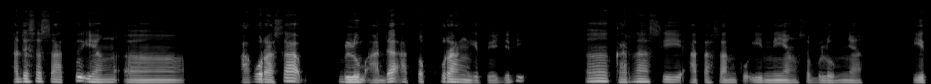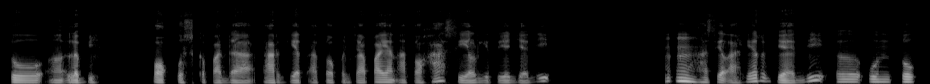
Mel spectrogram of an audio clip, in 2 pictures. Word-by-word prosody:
ada 130 Hz, +2 st, +4 dB
sesuatu 130 Hz, +2 st, +2 dB
yang, 115 Hz, -2 st, +2 dB
eee, 100 Hz, -1 st, +1 dB, 0.6 s
aku 115 Hz, +4 st, -3 dB
rasa 125 Hz, +8 st, +6 dB, 0.4 s
belum 115 Hz, -1 st, +8 dB
ada 95 Hz, -1 st, +3 dB
atau -, -, -4 dB
kurang 120 Hz, -6 st, +4 dB
gitu 90 Hz, 0 st, -7 dB
ya. -, -, -7 dB
Jadi, 165 Hz, -, -7 dB, 0.7 s
eee, 145 Hz, +1 st, +5 dB
karena 125 Hz, +3 st, +1 dB
si 115 Hz, -2 st, -3 dB
atasanku 100 Hz, 0 st, -5 dB
ini 100 Hz, -1 st, +2 dB
yang 95 Hz, -, -5 dB
sebelumnya 95 Hz, 0 st, -4 dB, 0.5 s
itu, 100 Hz, -2 st, +2 dB
eee, 95 Hz, +1 st, -5 dB
lebih 95 Hz, -1 st, +1 dB, 0.6 s
fokus -, -, 0 dB
kepada 85 Hz, 0 st, -3 dB
target 95 Hz, -1 st, -1 dB
atau -, -, -7 dB
pencapaian 100 Hz, +3 st, 0 dB
atau 95 Hz, 0 st, -5 dB
hasil 100 Hz, -, -2 dB
gitu 85 Hz, -, -12 dB
ya -, -, -12 dB
jadi 145 Hz, -, -5 dB, 1.2 s
Mhm, 150 Hz, -6 st, +4 dB
hasil 105 Hz, -1 st, -1 dB
akhir 140 Hz, +4 st, -1 dB
jadi, 100 Hz, -, 0 dB
eee, 120 Hz, -1 st, 0 dB
untuk 120 Hz, -1 st, +1 dB
105 Hz, 125 wpm, -31 LUFS, 95-120 Hz, 1.2 s, belum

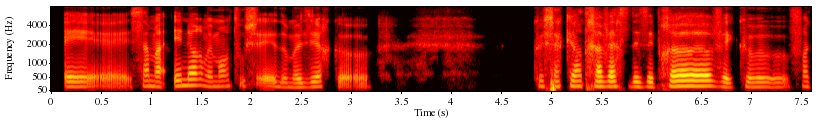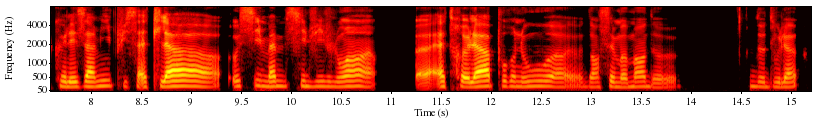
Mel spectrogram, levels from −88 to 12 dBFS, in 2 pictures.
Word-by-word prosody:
et -, -, -2 dB
ça 190 Hz, -, -3 dB
m'a 175 Hz, -1 st, 0 dB
énormément 195 Hz, -3 st, -2 dB
touchée -, -, -3 dB
de 160 Hz, -, -9 dB
me 150 Hz, 0 st, -4 dB
dire 170 Hz, +4 st, -4 dB
que -, -, -9 dB, 1.9 s
que 190 Hz, -, -8 dB
chacun 185 Hz, 0 st, +1 dB
traverse 180 Hz, 0 st, +2 dB
des 170 Hz, 0 st, -3 dB
épreuves 190 Hz, +1 st, +5 dB
et 155 Hz, -2 st, -2 dB
que, 160 Hz, 0 st, -6 dB
enfin, 180 Hz, -, -9 dB
que 180 Hz, -, -10 dB
les 170 Hz, +1 st, 0 dB
amis 190 Hz, +3 st, -1 dB
puissent 180 Hz, -4 st, -7 dB
être 170 Hz, -, 0 dB
là 180 Hz, -2 st, +7 dB
aussi, 190 Hz, +2 st, -3 dB
même 180 Hz, +1 st, -2 dB
s'ils 185 Hz, 0 st, -5 dB
vivent 180 Hz, 0 st, -8 dB
loin, 180 Hz, 0 st, -1 dB, 0.4 s
heu, -, -, -2 dB
être -, -, 0 dB
là 175 Hz, +3 st, +8 dB
pour 185 Hz, -1 st, -10 dB
nous, 185 Hz, +2 st, -7 dB
heu, 160 Hz, -1 st, -7 dB
dans 165 Hz, -1 st, -9 dB
ces 175 Hz, +1 st, -4 dB
moments 170 Hz, +3 st, -5 dB
de 145 Hz, -3 st, -13 dB, 0.7 s
de 175 Hz, -2 st, -11 dB
douleur. 165 Hz, 0 st, -6 dB
180 Hz, 160 wpm, -23 LUFS, 170-190 Hz, 1.9 s, là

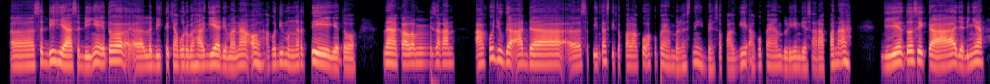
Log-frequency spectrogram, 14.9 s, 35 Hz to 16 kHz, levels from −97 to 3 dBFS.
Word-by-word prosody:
eee, 140 Hz, +1 st, -1 dB
sedih 180 Hz, +3 st, -1 dB
ya 150 Hz, -4 st, +7 dB
sedihnya 145 Hz, +5 st, -2 dB
itu, 160 Hz, +5 st, +1 dB
eee, 190 Hz, -9 st, +4 dB
lebih 140 Hz, +1 st, -3 dB
kecampur 145 Hz, -1 st, -3 dB
bahagia 145 Hz, +2 st, +2 dB
di 135 Hz, -3 st, -4 dB
mana, 145 Hz, +5 st, 0 dB
"Oh, 170 Hz, -1 st, +1 dB
aku 155 Hz, +1 st, -8 dB
dimengerti," 155 Hz, -2 st, +2 dB
gitu. 120 Hz, -1 st, -2 dB, 0.4 s
Nah, 170 Hz, -1 st, +5 dB
kalo 160 Hz, 0 st, +3 dB
misalkan 165 Hz, 0 st, -3 dB, 0.3 s
aku 235 Hz, +10 st, -1 dB
juga 180 Hz, -5 st, +1 dB
ada, 155 Hz, 0 st, +2 dB, 0.5 s
eee, 135 Hz, +2 st, -1 dB
sepintas 150 Hz, +6 st, -7 dB
di -, -, -8 dB
kepalaku, 135 Hz, -1 st, -6 dB
"Aku 155 Hz, -, -16 dB
pengen 140 Hz, -5 st, -7 dB
balas 130 Hz, +6 st, -10 dB
nih 170 Hz, -5 st, -8 dB
besok 120 Hz, 0 st, -12 dB
pagi 115 Hz, +9 st, -7 dB
aku 150 Hz, -3 st, -9 dB
pengen 140 Hz, -2 st, -8 dB
beliin 125 Hz, +1 st, -6 dB
dia 125 Hz, -1 st, -6 dB
sarapan 155 Hz, +9 st, -3 dB
ah," -, -, -7 dB, 0.5 s
gitu 165 Hz, +8 st, +3 dB
sih 190 Hz, -2 st, +4 dB
Kak 140 Hz, +4 st, +5 dB
jadinya, 160 Hz, +7 st, 0 dB
150 Hz, 165 wpm, -22 LUFS, 135-165 Hz, 0.5 s, ya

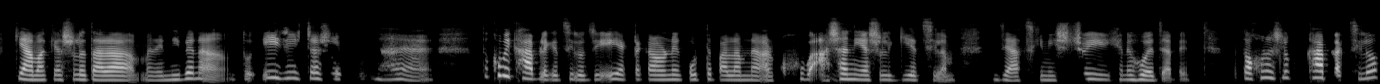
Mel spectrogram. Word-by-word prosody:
কি 265 Hz, -, -6 dB
আমাকে 210 Hz, +1 st, 0 dB
আসলে 225 Hz, +1 st, +2 dB
তারা 205 Hz, 0 st, +7 dB, 0.3 s
মানে 195 Hz, 0 st, -9 dB
নিবে 235 Hz, +5 st, 0 dB
না। -, -, +3 dB, 0.4 s
তো -, -, -17 dB, 0.2 s
এই 315 Hz, -, +6 dB
জিনিসটা 280 Hz, -1 st, -6 dB
আসলে, -, -, -7 dB, 0.5 s
হ্যাঁ। 225 Hz, -7 st, -5 dB, 0.6 s
তো -, -, -28 dB
খুবই 405 Hz, -3 st, +4 dB
খারাপ 260 Hz, -3 st, +7 dB
লেগেছিল 215 Hz, +2 st, -5 dB
যে -, -, -10 dB
এই 255 Hz, -, -1 dB
একটা 225 Hz, 0 st, -8 dB
কারণে 220 Hz, 0 st, +1 dB
করতে 230 Hz, +2 st, -7 dB
পারলাম 210 Hz, -1 st, -1 dB
না। -, -, +2 dB
আর -, -, -1 dB
খুব 255 Hz, -, -16 dB, 0.2 s
আশা 245 Hz, -, +3 dB
নিয়ে 220 Hz, -2 st, +1 dB
আসলে 215 Hz, 0 st, -2 dB
গিয়েছিলাম। 205 Hz, -1 st, -7 dB, 0.5 s
যে 210 Hz, -, -7 dB
আজকে 200 Hz, -, -14 dB
নিশ্চয়ই 250 Hz, +5 st, -1 dB
এখানে 220 Hz, +1 st, -10 dB
হয়ে 200 Hz, -2 st, +1 dB
যাবে। -, -, -6 dB, 0.6 s
তখন 265 Hz, +4 st, +2 dB
আসলে 310 Hz, +2 st, -5 dB, 0.2 s
খারাপ 310 Hz, 0 st, +9 dB
লাগছিল। 260 Hz, +2 st, -4 dB
225 Hz, 170 wpm, -24 LUFS, 210-255 Hz, 0.6 s, খারাপ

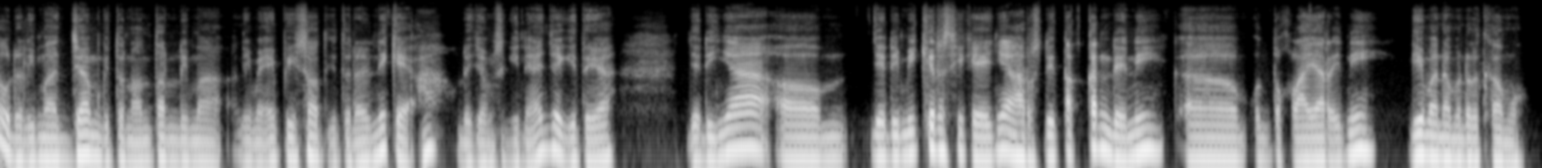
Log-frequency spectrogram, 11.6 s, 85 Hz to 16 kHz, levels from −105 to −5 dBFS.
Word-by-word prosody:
udah 105 Hz, -, +1 dB
5 105 Hz, 0 st, +1 dB
jam 120 Hz, +5 st, +3 dB
gitu 105 Hz, 0 st, -4 dB
nonton, 100 Hz, +2 st, -2 dB
lima 95 Hz, -2 st, -2 dB, 0.2 s
lima 95 Hz, -1 st, -4 dB
episode 105 Hz, +2 st, -1 dB
gitu. 95 Hz, 0 st, -7 dB
Dan 95 Hz, +2 st, 0 dB
ini 140 Hz, -, +4 dB
kayak, 105 Hz, -6 st, 0 dB
ah 150 Hz, +3 st, +1 dB
udah 90 Hz, -2 st, -4 dB
jam 90 Hz, -1 st, -2 dB
segini 95 Hz, 0 st, -6 dB
aja 140 Hz, +4 st, +2 dB
gitu 105 Hz, -2 st, -2 dB
ya. 110 Hz, +2 st, 0 dB, 0.6 s
Jadinya 140 Hz, +9 st, +2 dB
mmm, 110 Hz, 0 st, -1 dB, 0.2 s
jadi 120 Hz, 0 st, +2 dB
mikir 135 Hz, +4 st, +3 dB
sih 135 Hz, -, -5 dB
kayaknya 125 Hz, +4 st, +2 dB
harus 110 Hz, -3 st, -1 dB
diteken 135 Hz, +5 st, +1 dB
deh 110 Hz, -2 st, +4 dB
nih 145 Hz, +3 st, +3 dB, 0.2 s
eee, 110 Hz, -1 st, +1 dB, 0.2 s
untuk 105 Hz, 0 st, -8 dB
layar 105 Hz, 0 st, +2 dB
ini. 140 Hz, +4 st, +3 dB, 0.3 s
Gimana 120 Hz, -3 st, +4 dB
menurut 105 Hz, 0 st, +1 dB
kamu? 95 Hz, -3 st, -1 dB
110 Hz, 185 wpm, -23 LUFS, 100-125 Hz, 0.6 s, ini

